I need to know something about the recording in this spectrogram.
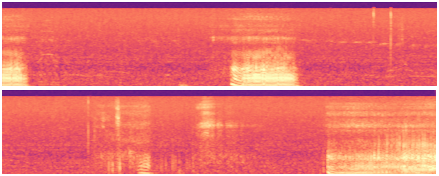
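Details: Sleeping dog: loud, rough snores several seconds apart with quiet room noise between; snoring.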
